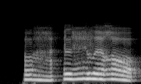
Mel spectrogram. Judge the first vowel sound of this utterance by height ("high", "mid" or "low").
low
